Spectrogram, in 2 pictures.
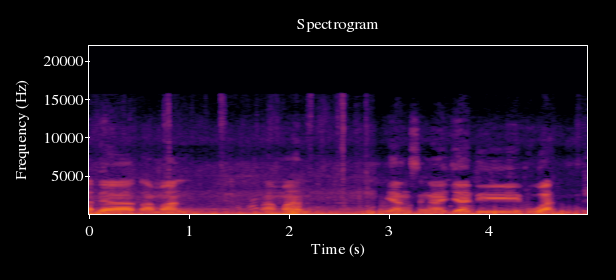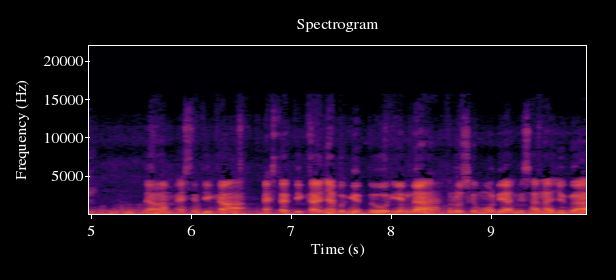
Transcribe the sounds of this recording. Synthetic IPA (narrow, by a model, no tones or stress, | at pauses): adat̪aman | t̪aman | jaŋsəŋad͡ʒadibuat̪̚dalamɛst̪et̪ikaɛst̪et̪ikaɲabəɡit̪uʔindaht̪əɾʊskəmudiandisanad͡ʒuɡa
